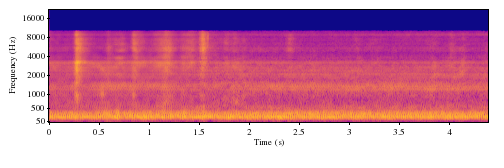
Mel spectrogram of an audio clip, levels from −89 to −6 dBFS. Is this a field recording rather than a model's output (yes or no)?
no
